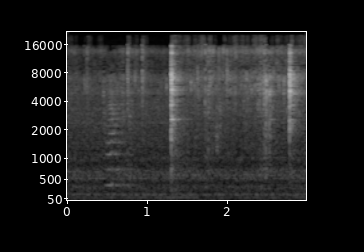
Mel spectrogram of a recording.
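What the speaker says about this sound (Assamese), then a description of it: "মই ইয়াতে তেলতে এতিয়া থকা তেলখিনি নহৰু দি দিছোঁ, তাতে কেঁচা জলকীয়া দুটাও দি দিছোঁ" Garlic, green chillies and bay leaf sizzle in hot oil left from frying rohu fish, a steady crackling fry with a couple of sharp spatula or pan clicks, close and moderate in level.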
